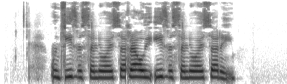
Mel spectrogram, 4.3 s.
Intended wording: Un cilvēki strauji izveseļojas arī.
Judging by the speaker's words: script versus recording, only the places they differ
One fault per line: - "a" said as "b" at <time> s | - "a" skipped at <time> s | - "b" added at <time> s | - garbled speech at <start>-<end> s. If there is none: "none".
- "cilvēki" said as "izveseļojas" at 1.1 s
